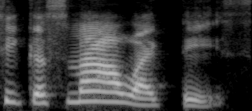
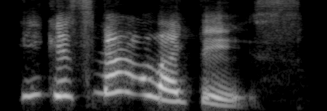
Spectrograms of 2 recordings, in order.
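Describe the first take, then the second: First: Said in the usual way. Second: Much higher, grinning delivery of "He can smile like this"; big showy smile. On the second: Shown as a demonstration. Showing Lemon his new dentist smile, high and grinning. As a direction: say "He can smile like this" high through a wide grin.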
